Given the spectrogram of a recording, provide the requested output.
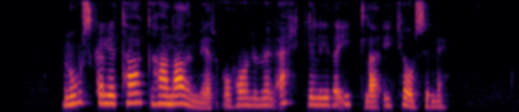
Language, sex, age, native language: Icelandic, female, 30-39, Icelandic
